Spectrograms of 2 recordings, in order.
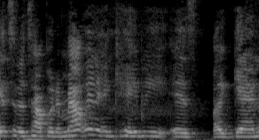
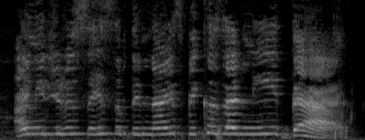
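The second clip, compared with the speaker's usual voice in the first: mock whiny, pained baby voice, higher; 7 semitones higher than usual. Retelling his request to hear something nice, imitating a whiny, pained voice. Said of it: "sound like he's in excruciating pain".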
